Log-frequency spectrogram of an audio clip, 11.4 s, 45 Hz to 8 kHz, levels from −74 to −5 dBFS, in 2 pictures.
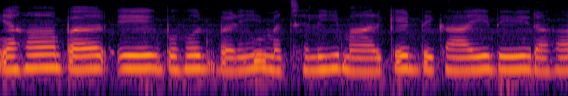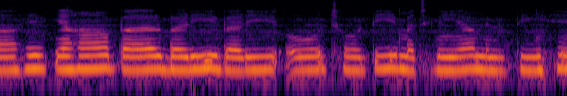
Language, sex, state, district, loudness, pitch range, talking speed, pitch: Hindi, female, Bihar, Jamui, -30 LUFS, 185-200 Hz, 100 wpm, 190 Hz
